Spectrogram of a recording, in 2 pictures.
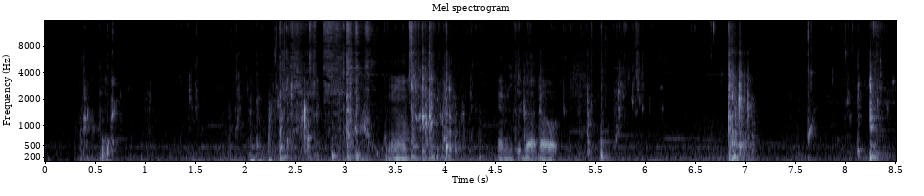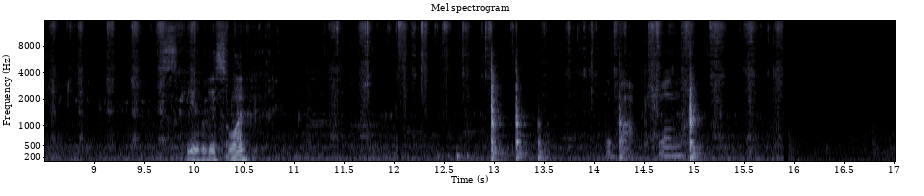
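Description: A knife scrapes scales off a fish with quick rasping strokes.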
